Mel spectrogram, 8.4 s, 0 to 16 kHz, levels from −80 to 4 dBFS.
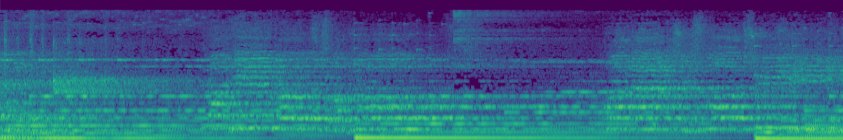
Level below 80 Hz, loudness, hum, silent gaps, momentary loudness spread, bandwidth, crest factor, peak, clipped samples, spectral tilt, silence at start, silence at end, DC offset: -24 dBFS; -21 LUFS; none; none; 8 LU; 12.5 kHz; 12 dB; -6 dBFS; under 0.1%; -5.5 dB/octave; 0 s; 0 s; under 0.1%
